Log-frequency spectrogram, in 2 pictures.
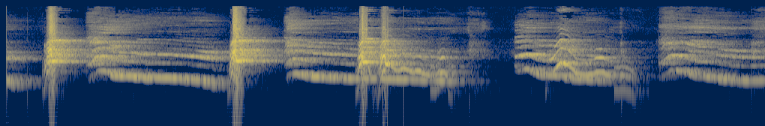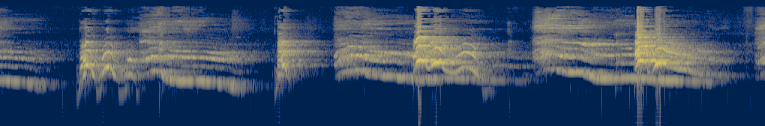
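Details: Pepper, a pet dog, barking and howling at Callum: sharp broadband barks followed by drawn-out falling howls with rich harmonics, alternating roughly every two to three seconds throughout.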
